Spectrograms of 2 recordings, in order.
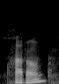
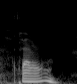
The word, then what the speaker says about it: Cuarón: How do you pronounce his name? – Cuarón. – Cuarón. Yeah.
